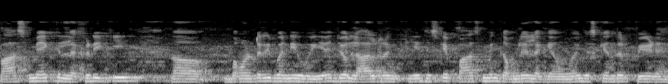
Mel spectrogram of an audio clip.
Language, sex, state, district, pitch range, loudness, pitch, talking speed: Hindi, male, Bihar, Darbhanga, 130-150 Hz, -13 LUFS, 140 Hz, 240 wpm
